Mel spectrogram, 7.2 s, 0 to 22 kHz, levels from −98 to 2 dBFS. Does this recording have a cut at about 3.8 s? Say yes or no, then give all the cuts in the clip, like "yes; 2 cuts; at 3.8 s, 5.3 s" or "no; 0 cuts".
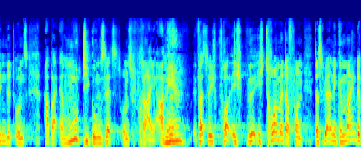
yes; 1 cut; at 3.8 s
